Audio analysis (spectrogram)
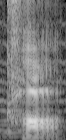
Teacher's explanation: The longer vowel because Japanese doesn't have the R sounds, so simply has a longer vowel like English varieties without those sounds. So the typical example, car, which is car.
